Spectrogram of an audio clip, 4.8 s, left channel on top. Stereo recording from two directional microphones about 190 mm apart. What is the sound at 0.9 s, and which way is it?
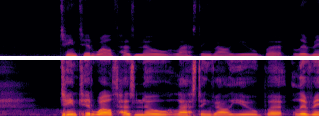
Speech, 25° right (ahead or behind).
